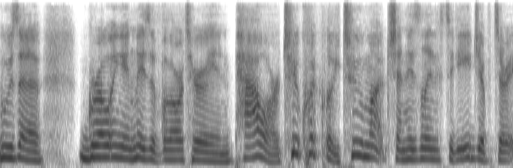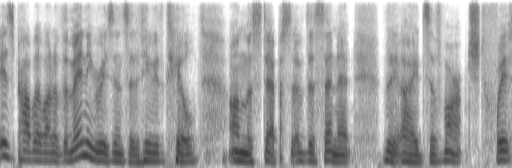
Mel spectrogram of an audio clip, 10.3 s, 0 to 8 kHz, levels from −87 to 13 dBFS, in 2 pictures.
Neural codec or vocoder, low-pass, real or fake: codec, 16 kHz in and 24 kHz out, 0.4 kbps, LongCat-Audio-Codec, fine tuned four codebook decoder; 7.2 kHz; fake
